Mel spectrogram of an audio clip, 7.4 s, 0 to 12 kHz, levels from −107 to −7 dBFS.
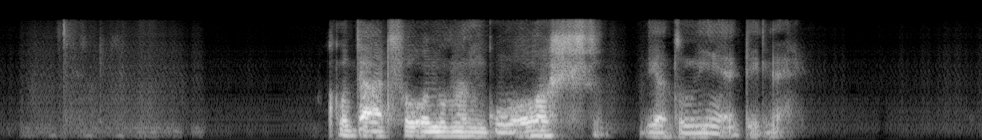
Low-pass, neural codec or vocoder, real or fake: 7.2 kHz; codec, 16 kHz, 1 kbps, FreqCodec, smaller model; fake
